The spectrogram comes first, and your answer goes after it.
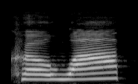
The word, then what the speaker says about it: cooperate: Here we have two O's that represent two vowel sounds. Listen. Ca. Co. O is in go. And then as in father coa practice it with me cooperate. So it's not cooperate co. It's not o but ca coerate. Cooperate.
